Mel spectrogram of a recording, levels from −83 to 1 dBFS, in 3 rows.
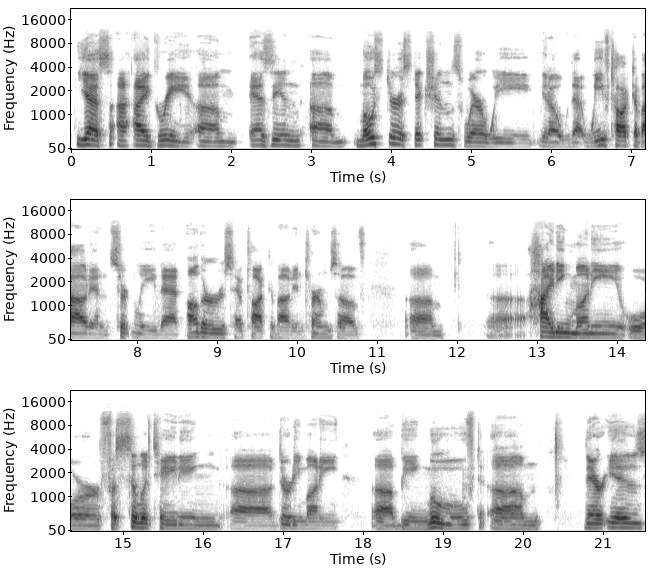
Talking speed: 120 wpm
